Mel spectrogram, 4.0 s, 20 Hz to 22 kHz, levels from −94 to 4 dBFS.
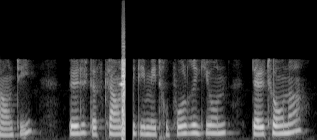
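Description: Right after "bildet das", at 1.48 s, a squeal around 2 kHz swells within 75 ms, clips, then drops to silence for 107 ms, until 1.67 s. This is an unstable filter: bad coefficients let its recursive output run away until it overflowed and reset.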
